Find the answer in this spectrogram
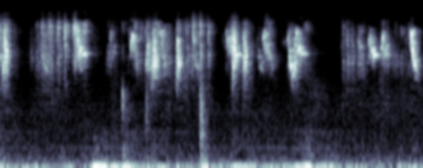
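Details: Sparrows at a window-mounted feeder during breakfast, birds fed there year-round; dense overlapping high chirps and twitters from several birds, short bursts almost continuous, with a few soft knocks and thumps at the feeder.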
